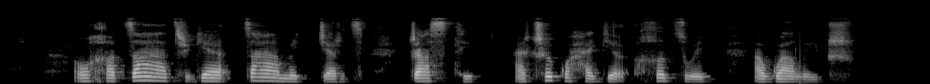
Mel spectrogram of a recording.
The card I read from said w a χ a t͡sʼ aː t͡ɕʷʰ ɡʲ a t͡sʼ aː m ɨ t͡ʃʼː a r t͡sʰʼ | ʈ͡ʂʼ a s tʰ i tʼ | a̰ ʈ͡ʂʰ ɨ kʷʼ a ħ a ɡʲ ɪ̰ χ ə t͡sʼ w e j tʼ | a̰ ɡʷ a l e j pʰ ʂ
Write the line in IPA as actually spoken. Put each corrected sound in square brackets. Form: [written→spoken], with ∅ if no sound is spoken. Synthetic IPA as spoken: w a χ a t͡sʼ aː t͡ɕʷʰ ɡʲ a t͡sʼ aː m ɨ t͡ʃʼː a r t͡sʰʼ | ʈ͡ʂʼ a s tʰ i tʼ | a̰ ʈ͡ʂʰ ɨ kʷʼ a ħ a ɡʲ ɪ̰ χ ə t͡sʼ w e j tʼ | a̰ ɡʷ a l e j pʰ ʂ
